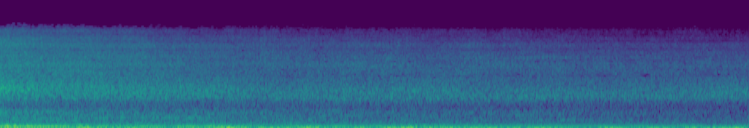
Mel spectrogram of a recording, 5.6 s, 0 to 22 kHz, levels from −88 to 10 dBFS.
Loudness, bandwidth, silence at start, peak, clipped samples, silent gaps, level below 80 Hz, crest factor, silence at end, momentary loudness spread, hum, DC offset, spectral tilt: -31 LUFS; 9 kHz; 0 s; -8 dBFS; under 0.1%; none; -26 dBFS; 16 dB; 0 s; 12 LU; none; under 0.1%; -4.5 dB/octave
